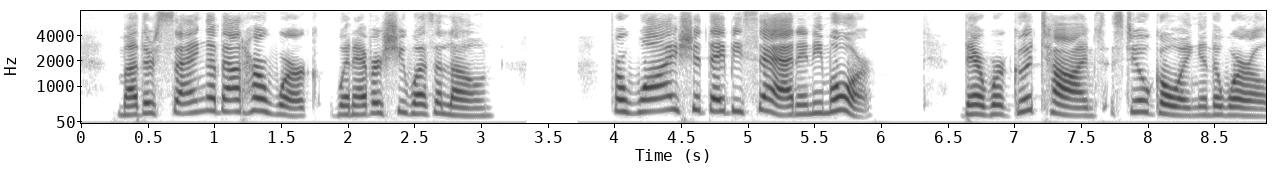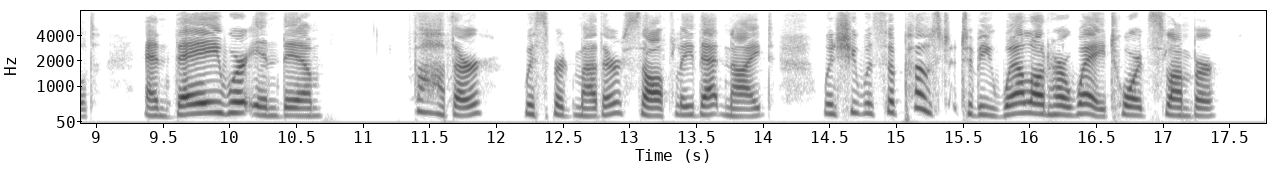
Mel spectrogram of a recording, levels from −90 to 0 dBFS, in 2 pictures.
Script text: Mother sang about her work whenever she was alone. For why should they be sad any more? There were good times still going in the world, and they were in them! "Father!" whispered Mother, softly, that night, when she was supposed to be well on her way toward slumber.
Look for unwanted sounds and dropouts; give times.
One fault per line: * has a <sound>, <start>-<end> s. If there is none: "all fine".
all fine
